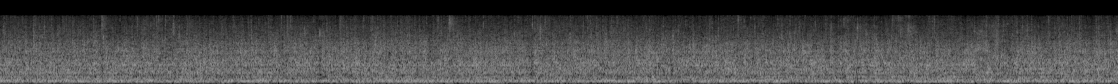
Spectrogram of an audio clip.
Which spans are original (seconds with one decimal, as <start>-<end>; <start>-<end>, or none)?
0.0-9.5; 10.1-11.2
